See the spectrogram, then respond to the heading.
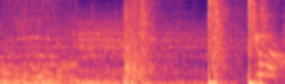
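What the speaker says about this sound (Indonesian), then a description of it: "Suara tembak-tembakan itu terdengar hingga ke ruangan tempat Ibu Menteri diamankan" Gunfire in an action film scene during a raid on a guarded house: three sharp, loud bursts of shots cut through a busy, rumbling background, each followed by a short ringing tail.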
